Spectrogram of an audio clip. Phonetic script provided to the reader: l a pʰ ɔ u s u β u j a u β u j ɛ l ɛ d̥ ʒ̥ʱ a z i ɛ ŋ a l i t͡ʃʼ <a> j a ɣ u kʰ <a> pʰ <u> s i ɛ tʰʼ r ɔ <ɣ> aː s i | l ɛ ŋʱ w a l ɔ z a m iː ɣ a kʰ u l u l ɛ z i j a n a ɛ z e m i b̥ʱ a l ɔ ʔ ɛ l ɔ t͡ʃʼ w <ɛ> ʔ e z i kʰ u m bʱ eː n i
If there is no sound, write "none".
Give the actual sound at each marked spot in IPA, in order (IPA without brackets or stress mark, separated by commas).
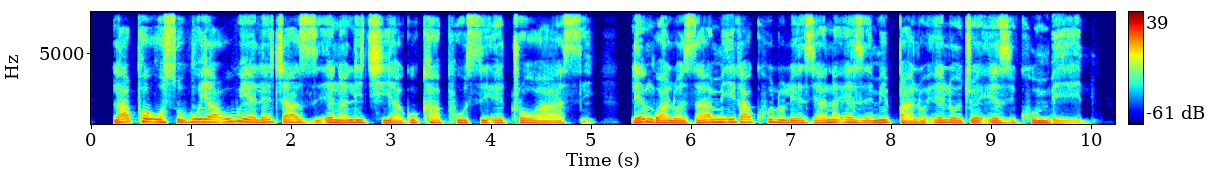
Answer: i, a, u, w, ɛ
